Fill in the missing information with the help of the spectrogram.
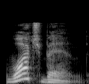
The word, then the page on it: watchband: British English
